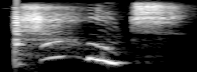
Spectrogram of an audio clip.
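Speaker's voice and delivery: very high, loud yelp of pain; screamed. A narrator's reading. Steffi pounced on by the boy, high scream. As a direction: shriek it out as if suddenly hurt. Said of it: "Steffi screamed".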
